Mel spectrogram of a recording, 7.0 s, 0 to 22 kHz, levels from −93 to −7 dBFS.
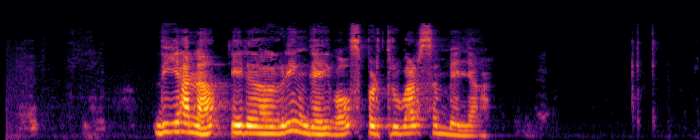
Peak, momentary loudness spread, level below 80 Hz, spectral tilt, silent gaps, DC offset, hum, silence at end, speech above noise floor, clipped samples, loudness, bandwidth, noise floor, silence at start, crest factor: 0 dBFS; 12 LU; -70 dBFS; -5.5 dB/octave; none; under 0.1%; none; 2.1 s; 62 dB; under 0.1%; -20 LUFS; 10.5 kHz; -81 dBFS; 0.3 s; 22 dB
